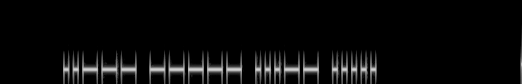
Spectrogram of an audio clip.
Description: Morse code, heard as a keyed tone, about 25 wpm, 700 Hz. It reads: 2035
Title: Numbers - 4-Digit 25wpm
